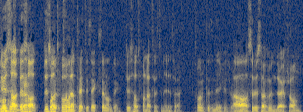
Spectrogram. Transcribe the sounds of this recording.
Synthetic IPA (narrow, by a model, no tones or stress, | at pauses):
d̪sɑːd̪ɵsɑːd̪ɵsɑːt̪fvoːɵnɾɾat̪ʰɾɛt̪ːɪsɛksɛlɛnɔnt̪ɪ̰ŋd̪̥ɵsɑːt̪ʰvoːɵnɾat̪ʰɾɛt̪ːɪnḭːət̪ʰɾṵːja̰ | t̪ʰoːɵnɾat̪ʰɛt̪ɪniːʊkanʃə̰ɑːsɔd̪ɵsɑːɦɵnd̪ɾaɪfɾoːn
